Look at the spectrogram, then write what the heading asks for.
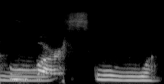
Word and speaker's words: worse: you going to do to pronounce worse you're going to start with ooh and then say uh worse words yes see how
